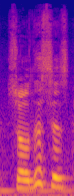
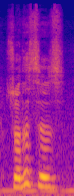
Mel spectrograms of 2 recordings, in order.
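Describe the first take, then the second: No difference in how they are said.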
